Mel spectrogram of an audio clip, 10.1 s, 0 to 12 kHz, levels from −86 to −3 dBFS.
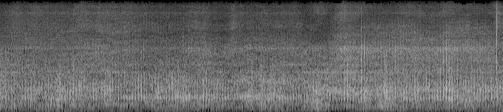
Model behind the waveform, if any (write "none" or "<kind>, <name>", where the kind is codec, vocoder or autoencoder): none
